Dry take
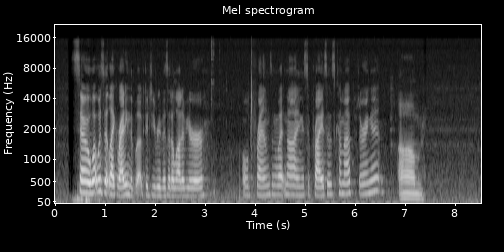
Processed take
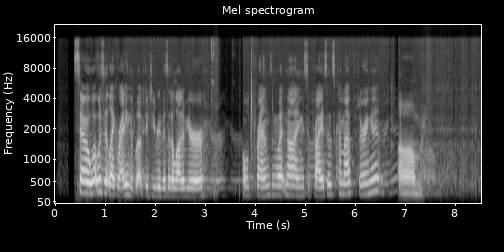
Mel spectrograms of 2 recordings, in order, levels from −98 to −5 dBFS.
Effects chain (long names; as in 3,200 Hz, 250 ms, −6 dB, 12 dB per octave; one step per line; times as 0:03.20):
Bessel high-pass filter 590 Hz, order 4
noise gate −59 dBFS, range −32 dB
high-shelf EQ 9,500 Hz +10.5 dB
reversed playback
upward compression, threshold −45 dBFS
reversed playback
brickwall limiter −21.5 dBFS, peak gain reduction 10.5 dB
repeating echo 415 ms, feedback 26%, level −22 dB
level +8.5 dB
